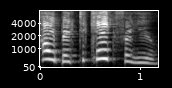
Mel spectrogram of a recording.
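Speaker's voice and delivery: very high-pitched put-on princess voice. Showing how a character sounds in an old game: imitating Princess Peach's voice. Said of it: "it's very high-pitched".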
